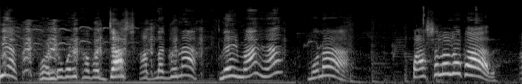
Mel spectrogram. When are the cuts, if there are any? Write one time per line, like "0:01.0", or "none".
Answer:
0:02.9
